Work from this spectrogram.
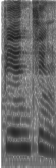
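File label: "biānjìng", Chinese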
